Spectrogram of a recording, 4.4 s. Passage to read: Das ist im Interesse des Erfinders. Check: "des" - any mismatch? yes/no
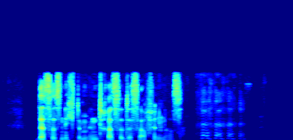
no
